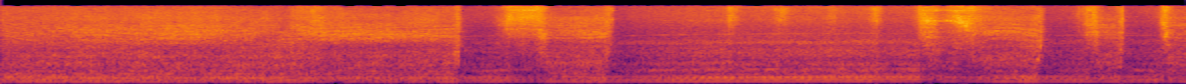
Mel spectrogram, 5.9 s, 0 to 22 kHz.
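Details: 1990 Electrolux 616 Electronic (Z616AE) vacuum cleaner, bought used and cleaned, edge-cleaning: steady high motor hum with rushing air and a few handling knocks, no rattle or grinding; motor runs really good.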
